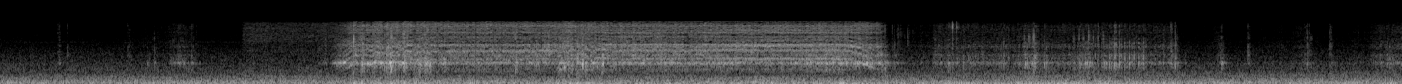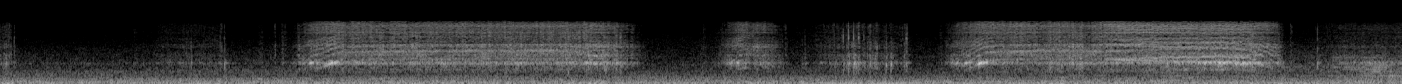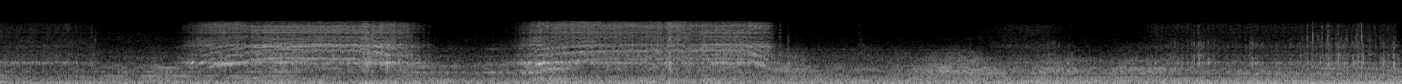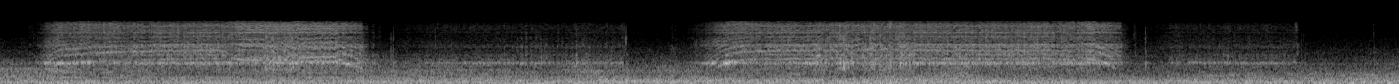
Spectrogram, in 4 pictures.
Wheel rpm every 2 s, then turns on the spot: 0, 40, 160, 160, 70, 30, 10, 0, 70, 150, 20, 40, 160, 70, 20, 130, 70, 130, 10, 20, 30, 100, 120, 20, 60, 160, 90, 20.
8-12 20-22 26-28 38-42 46-48 54-56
